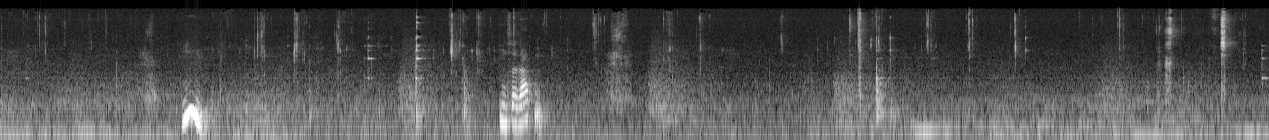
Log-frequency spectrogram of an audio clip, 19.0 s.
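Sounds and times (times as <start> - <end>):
soft wet chewing: 0.2 - 2.4, 3.2 - 5.7, 8.2 - 13.2, 13.8 - 15.6.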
